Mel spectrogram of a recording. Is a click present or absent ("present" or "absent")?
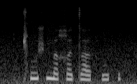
present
